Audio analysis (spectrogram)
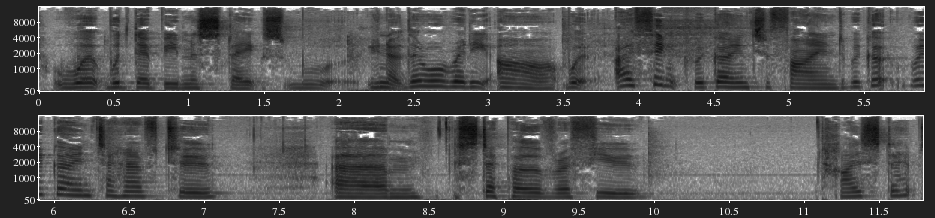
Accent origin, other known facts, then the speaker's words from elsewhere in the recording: United Kingdom; Nobody from our side, and I am British, but it looks like when it comes to seeking help, I'm more European.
